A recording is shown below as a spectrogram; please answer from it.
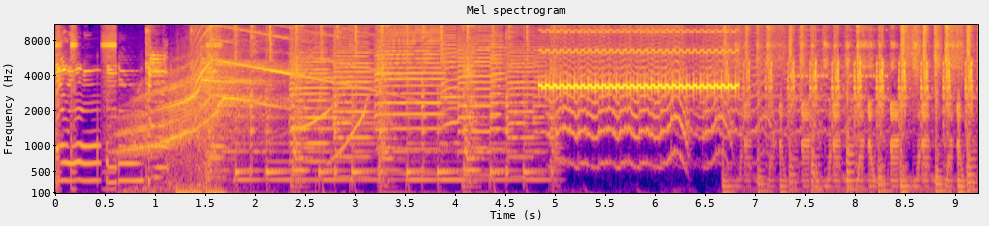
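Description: A phone ringtone plays loudly and continuously as a bright electronic melody with a sustained beeping tone partway through, with no voices over it.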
